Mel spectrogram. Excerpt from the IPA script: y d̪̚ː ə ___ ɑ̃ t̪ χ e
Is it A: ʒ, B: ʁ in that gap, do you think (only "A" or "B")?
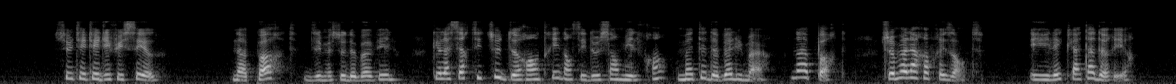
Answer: B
